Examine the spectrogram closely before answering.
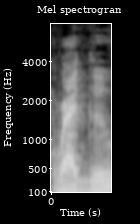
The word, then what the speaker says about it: ragout: what a ragout is ending in a silent te oh is it raag Ragu or something I was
